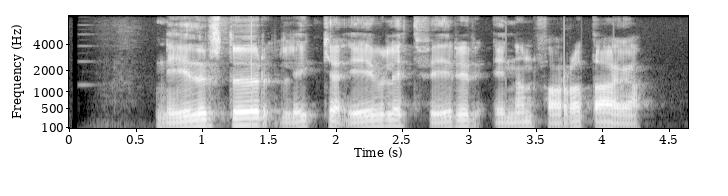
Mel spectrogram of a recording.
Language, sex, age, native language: Icelandic, male, 30-39, Icelandic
